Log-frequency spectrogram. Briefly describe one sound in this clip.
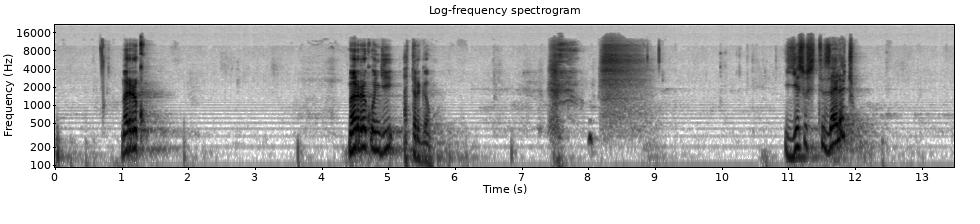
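A man preaches with passion through a microphone in a large echoing hall, in short bursts with pauses.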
